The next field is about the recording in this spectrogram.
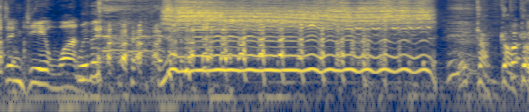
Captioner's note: zscsssssccsccccscccsssscsssscscsssscsccsssccsh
